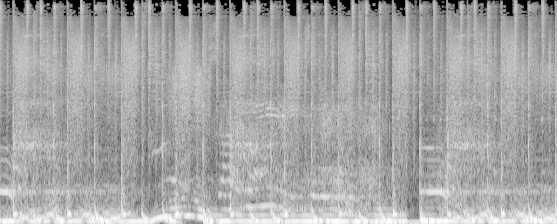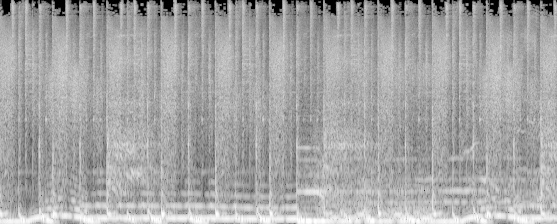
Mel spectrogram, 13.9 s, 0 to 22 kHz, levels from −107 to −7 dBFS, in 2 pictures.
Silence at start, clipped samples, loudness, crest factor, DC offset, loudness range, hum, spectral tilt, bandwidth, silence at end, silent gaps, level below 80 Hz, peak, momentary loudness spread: 0 s; under 0.1%; -11 LUFS; 10 dB; under 0.1%; 0 LU; none; -3.5 dB/octave; over 20 kHz; 0 s; none; -14 dBFS; 0 dBFS; 1 LU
